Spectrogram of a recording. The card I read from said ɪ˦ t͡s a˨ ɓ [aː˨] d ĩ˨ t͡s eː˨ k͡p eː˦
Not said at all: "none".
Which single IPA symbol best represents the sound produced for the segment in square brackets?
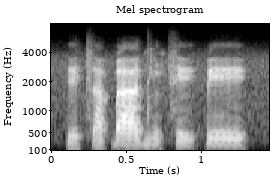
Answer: aː˨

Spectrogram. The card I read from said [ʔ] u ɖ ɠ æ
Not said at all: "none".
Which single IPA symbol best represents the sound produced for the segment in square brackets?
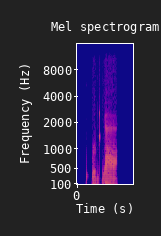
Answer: ʔ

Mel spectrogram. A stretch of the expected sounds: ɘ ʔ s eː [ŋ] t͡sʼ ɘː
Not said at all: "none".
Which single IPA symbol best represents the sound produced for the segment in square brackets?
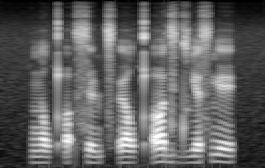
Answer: ɳ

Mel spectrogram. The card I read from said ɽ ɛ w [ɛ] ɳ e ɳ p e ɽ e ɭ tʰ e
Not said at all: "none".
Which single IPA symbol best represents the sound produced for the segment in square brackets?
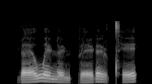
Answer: e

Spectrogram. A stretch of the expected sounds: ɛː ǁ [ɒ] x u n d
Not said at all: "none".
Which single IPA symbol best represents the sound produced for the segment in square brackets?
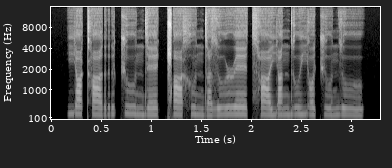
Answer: ɑ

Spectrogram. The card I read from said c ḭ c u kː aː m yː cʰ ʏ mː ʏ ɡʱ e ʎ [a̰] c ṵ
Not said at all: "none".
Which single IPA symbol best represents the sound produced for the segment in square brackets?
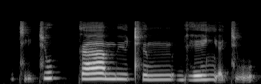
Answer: a̰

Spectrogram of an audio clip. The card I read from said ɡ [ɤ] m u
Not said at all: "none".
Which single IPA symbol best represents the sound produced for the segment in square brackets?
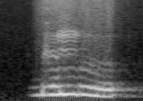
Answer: ɵ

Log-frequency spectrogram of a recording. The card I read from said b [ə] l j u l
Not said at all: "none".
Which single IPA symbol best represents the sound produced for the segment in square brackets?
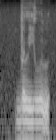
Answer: ə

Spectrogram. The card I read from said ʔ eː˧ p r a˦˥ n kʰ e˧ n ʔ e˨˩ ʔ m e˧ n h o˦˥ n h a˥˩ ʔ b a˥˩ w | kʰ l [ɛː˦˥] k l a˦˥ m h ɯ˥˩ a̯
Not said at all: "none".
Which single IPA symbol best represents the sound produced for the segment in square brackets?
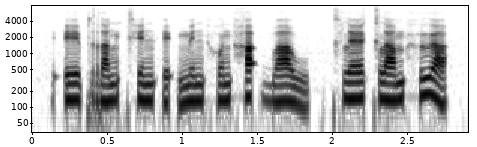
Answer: ɛː˦˥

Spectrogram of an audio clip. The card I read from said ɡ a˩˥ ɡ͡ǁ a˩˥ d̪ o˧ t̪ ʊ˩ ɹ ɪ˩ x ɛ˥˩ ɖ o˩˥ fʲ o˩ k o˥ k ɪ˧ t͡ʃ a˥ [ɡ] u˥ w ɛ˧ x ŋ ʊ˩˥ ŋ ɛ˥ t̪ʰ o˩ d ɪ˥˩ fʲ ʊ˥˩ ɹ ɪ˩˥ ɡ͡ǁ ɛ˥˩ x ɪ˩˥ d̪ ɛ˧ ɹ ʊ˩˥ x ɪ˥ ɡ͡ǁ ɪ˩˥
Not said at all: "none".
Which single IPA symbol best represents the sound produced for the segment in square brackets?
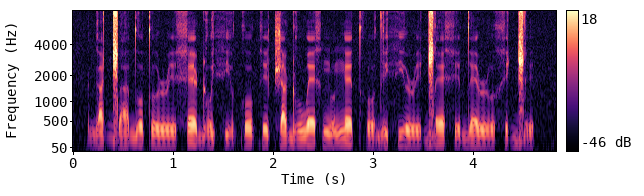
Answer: ɖ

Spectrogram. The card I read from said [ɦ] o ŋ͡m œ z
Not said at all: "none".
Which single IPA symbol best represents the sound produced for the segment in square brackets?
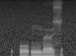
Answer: ʔ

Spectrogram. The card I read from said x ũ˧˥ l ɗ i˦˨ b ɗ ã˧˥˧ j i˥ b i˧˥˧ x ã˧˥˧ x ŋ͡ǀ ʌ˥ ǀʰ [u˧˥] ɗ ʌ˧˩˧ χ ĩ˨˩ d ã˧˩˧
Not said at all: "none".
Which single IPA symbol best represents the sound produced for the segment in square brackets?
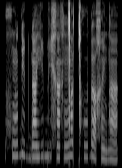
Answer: u˧˥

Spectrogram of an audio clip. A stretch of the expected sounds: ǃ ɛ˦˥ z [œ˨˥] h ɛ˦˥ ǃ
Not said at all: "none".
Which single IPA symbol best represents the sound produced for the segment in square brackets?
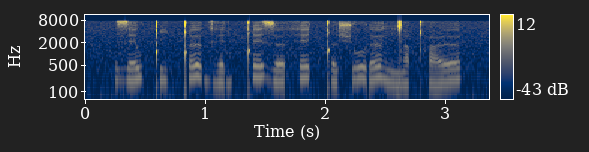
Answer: œ˨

